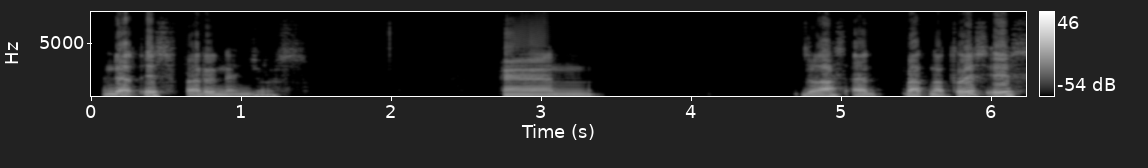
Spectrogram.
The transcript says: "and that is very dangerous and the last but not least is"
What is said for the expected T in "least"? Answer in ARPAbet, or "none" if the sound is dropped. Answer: none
